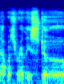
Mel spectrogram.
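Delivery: whispering snake voice. Voicing a snake sitting on another character's shoulder: whispering snake voice. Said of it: "the snake on Wick's shoulder whispers".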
